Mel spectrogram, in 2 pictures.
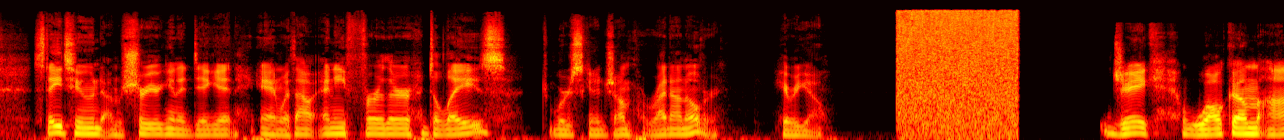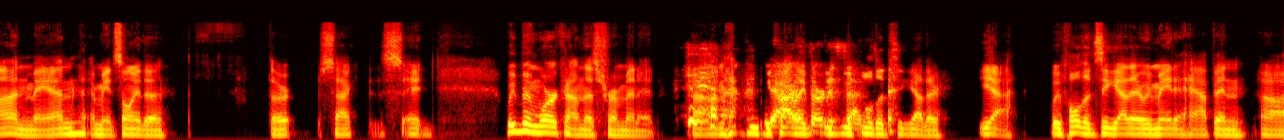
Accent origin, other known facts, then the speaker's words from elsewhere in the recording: Clinton Township, Michigan, United States; I grew up in Clinton Township, like 16 and Harper.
